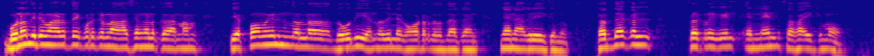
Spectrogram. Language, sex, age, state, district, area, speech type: Malayalam, male, 30-45, Kerala, Pathanamthitta, rural, read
